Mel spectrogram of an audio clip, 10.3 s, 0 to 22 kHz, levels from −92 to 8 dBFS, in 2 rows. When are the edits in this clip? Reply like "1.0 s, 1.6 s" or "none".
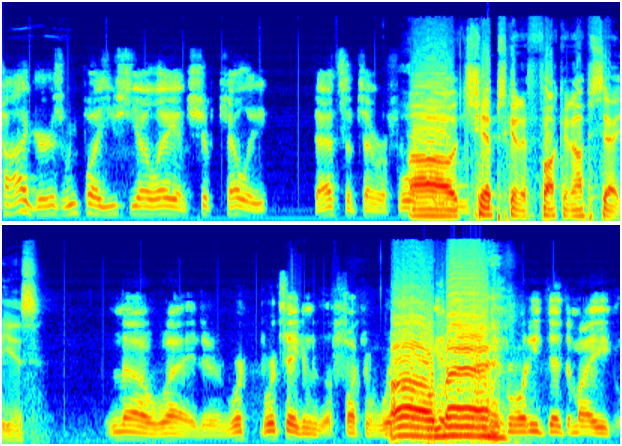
none

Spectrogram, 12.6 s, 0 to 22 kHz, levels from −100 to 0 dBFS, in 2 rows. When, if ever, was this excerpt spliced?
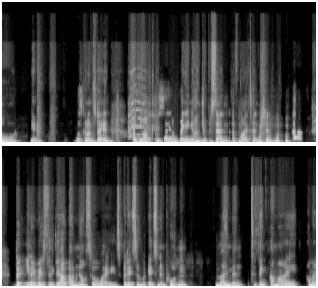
11.2 s

